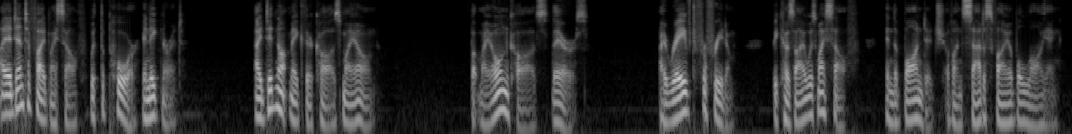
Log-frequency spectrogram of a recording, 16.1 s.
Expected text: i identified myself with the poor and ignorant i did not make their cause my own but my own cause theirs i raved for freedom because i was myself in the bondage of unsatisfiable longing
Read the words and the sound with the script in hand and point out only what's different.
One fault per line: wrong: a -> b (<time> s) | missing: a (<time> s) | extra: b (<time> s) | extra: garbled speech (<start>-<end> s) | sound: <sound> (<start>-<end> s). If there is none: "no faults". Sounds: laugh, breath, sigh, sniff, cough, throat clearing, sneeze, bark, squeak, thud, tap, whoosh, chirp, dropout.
no faults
